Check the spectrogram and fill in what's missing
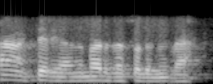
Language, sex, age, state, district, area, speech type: Tamil, male, 30-45, Tamil Nadu, Pudukkottai, rural, conversation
